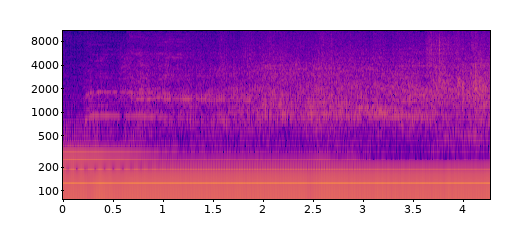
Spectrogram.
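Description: Sustained droning tones over a steady low hum, fading out one by one. A short wavering whistle-like tone sounds near the start, and a hiss grows towards the end. No marimba notes are struck yet.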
